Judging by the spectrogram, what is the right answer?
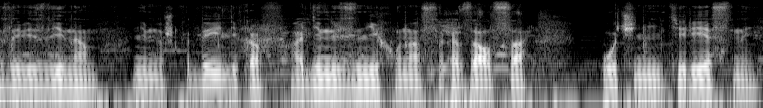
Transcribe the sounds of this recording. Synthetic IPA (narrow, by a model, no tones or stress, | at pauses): zəvʲɪzʲlʲinamnʲɪmno̞ʂkəd̪ɛlʲɪkəfɐdʲinɪzʲnʲixʊnasɐkɐzɑlˠsʲə | ot͡ɕɪnʲɪnʲtʲɪɾʲe̞snɨj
